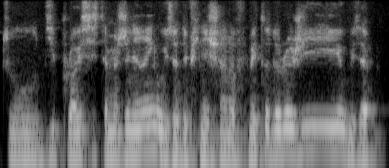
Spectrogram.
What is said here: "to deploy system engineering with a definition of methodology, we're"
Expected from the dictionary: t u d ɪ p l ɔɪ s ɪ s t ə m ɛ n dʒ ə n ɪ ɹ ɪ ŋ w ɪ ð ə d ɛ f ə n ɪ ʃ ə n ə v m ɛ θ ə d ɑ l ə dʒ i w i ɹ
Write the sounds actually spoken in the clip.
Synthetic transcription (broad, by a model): t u d ɪ p l ɔɪ s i s t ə m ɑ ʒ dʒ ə n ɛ ɹ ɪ ŋ w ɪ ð ə d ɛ f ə n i ʃ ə n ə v m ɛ t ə d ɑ l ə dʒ i w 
